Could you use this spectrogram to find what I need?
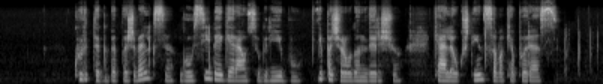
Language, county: Lithuanian, Vilnius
